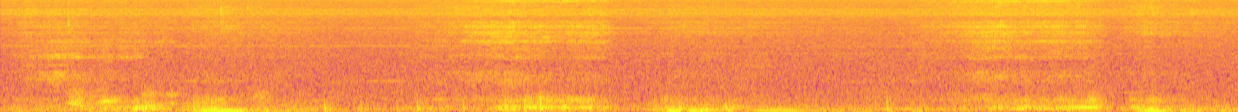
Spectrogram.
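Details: A pet sleeping, giving soft, low rumbling snores with each breath over quiet room noise; snoring.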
